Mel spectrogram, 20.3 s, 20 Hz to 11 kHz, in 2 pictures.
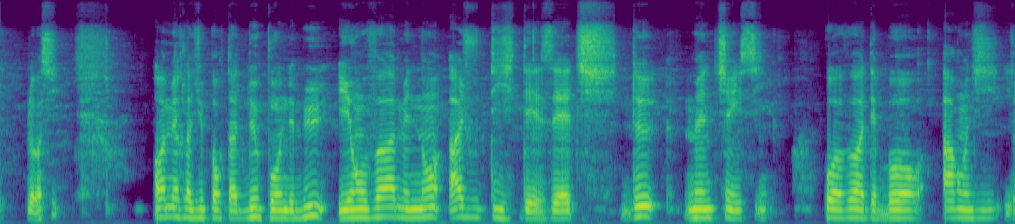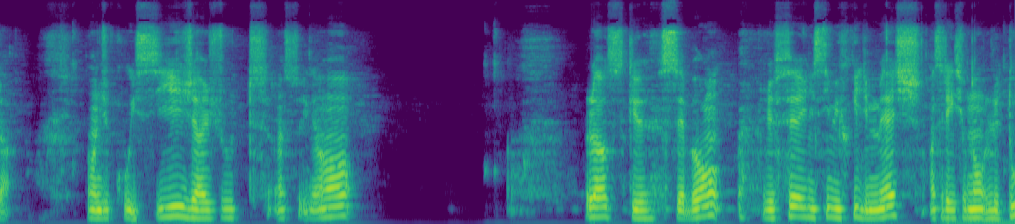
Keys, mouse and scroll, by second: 1.9 click, 2.7-3.6 scroll up 1, 3.6-4.0 ctrl+scroll down 2, 4.0-4.9 scroll up 1, 5.8 ctrl+r, 10.4 ctrl+r, 15.5 scroll down 1, 17.5 a, 17.7 a, 20.2-20.3 drag.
